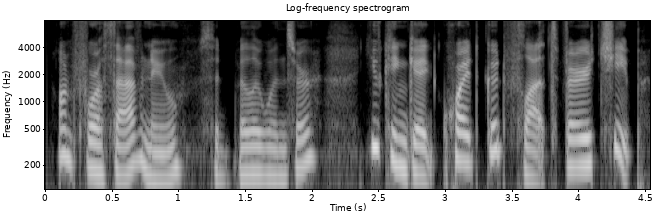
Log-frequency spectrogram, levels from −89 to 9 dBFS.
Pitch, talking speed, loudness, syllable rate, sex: 185 Hz, 185 wpm, -19 LUFS, 5.1 syllables/s, female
